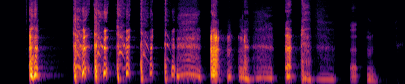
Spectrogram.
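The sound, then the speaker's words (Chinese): A voice performs a run of dry coughs and throat clearing, many short, sharp bursts separated by brief pauses. The sounds are clear and close, with no background noise. “年大大干咳了片刻”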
